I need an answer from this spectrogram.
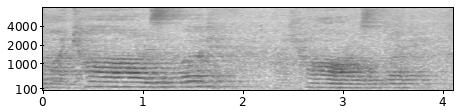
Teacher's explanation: now we pronounce the r if a vowel follows immediately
